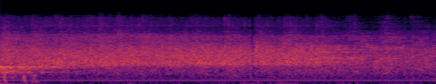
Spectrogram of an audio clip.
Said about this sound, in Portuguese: Se você entendeu, dê um aplauso ao Senhor, por favor, vai.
